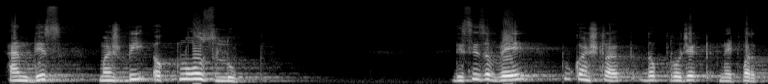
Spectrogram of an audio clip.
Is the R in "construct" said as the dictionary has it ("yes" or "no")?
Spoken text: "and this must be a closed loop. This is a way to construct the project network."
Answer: yes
